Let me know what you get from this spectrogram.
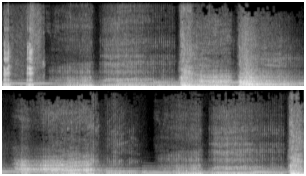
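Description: A tiger roaring and growling again and again from about three seconds in, over soft piano music.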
